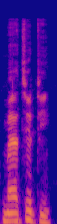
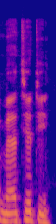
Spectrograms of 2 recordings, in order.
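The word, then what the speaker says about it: machete: এর উচ্চারণ কিন্তু আলাদা এই কয়েকটি ওয়ার্ডই রয়েছে এমন যাদের উচ্চারণগুলো একটু আলাদা এই উচ্চারণটি হচ্ছে ম্যাচেটি মানে বড় ছুরি এখানে ম্যাচেটি এই উচ্চারণ এরপরেরটি দেখো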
